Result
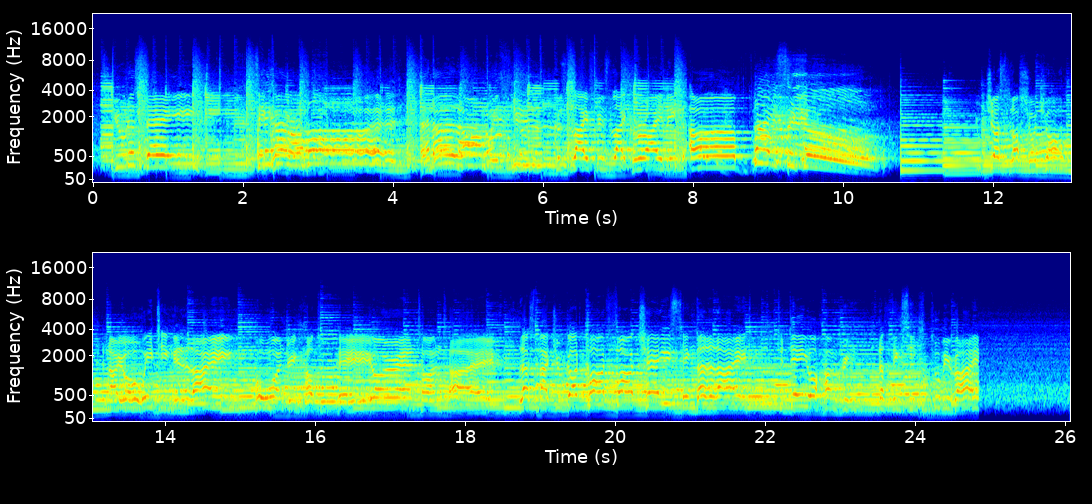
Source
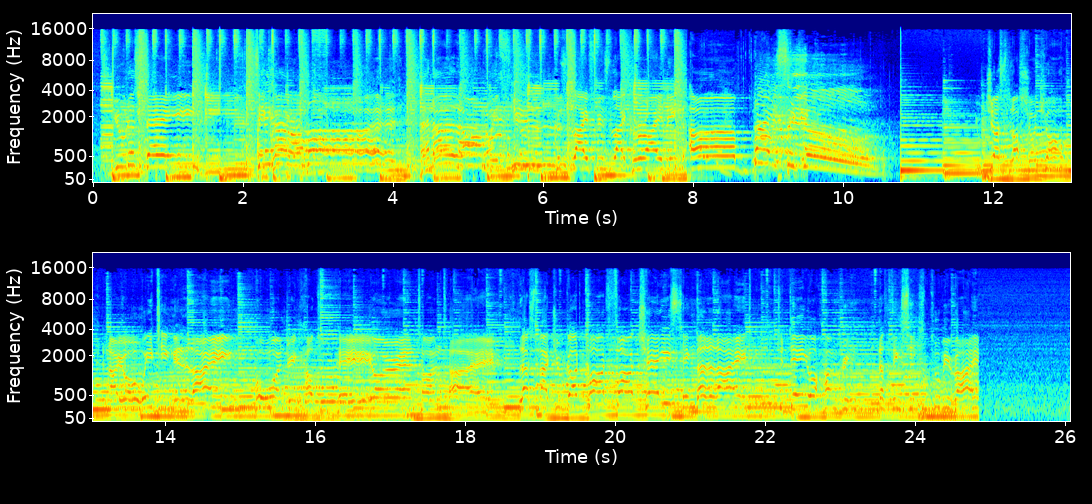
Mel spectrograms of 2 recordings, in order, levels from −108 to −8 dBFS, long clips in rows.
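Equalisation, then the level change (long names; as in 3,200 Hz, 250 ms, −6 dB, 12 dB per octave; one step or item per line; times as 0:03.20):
high-pass filter 380 Hz 24 dB per octave
head-to-tape spacing loss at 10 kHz 41 dB
high-shelf EQ 3,700 Hz +8 dB
0.0 dB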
